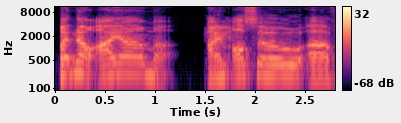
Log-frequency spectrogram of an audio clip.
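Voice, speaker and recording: A man's voice: sits high, slow pace, sharp tone, clean tone. A man chatting casually as a panelist, rambling and often restarting mid-sentence. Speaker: panelist, drag king streamer.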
